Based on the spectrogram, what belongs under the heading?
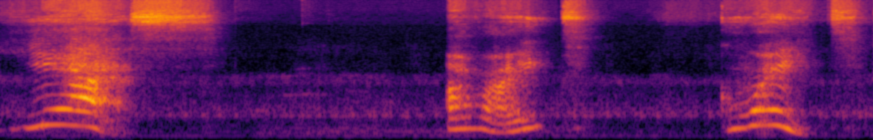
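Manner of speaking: high, eager yes-great; relieved teacher. Retold or imitated. Teacher relieved the boy finally has an answer, high and eager.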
